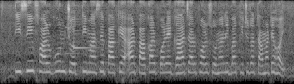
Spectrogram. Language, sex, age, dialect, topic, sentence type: Bengali, female, 18-24, Western, agriculture, statement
